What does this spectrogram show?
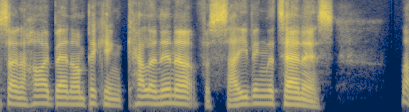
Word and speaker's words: Kalinina: Emphasis on the second syllable in Rybakina. Yeah, we know that one. And KALININA. Okay, so it's KALININA.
